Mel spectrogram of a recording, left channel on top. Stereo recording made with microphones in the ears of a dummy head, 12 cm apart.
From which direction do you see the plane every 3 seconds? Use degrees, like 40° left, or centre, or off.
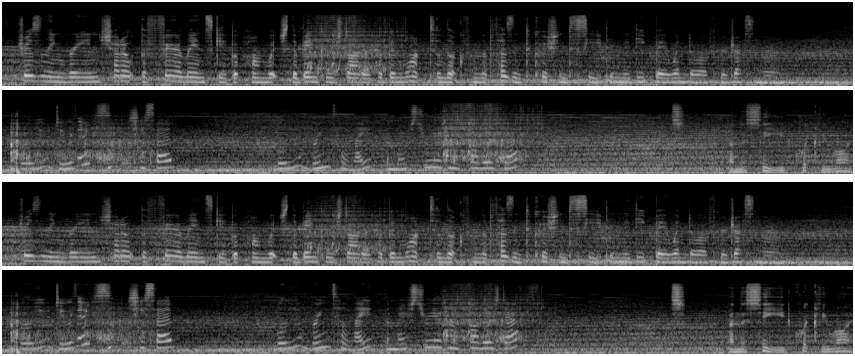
50° right, 30° right, 10° right, 20° left, 40° left, 60° left.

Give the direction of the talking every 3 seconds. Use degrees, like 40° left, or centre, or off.
20° left, centre, 30° right, 40° right, 40° right, 40° right.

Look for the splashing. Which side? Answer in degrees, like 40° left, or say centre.
20° left.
